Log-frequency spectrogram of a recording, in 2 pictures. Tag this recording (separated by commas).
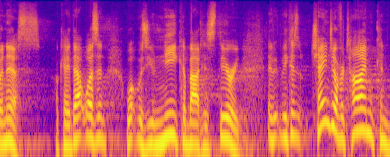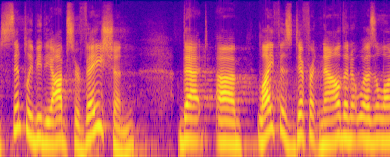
Speech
